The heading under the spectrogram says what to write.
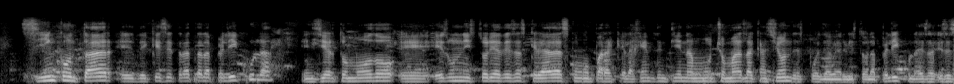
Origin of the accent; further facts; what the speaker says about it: Ecuador; los ecuatorianos somos tanto las cosas buenas como las cosas malas.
